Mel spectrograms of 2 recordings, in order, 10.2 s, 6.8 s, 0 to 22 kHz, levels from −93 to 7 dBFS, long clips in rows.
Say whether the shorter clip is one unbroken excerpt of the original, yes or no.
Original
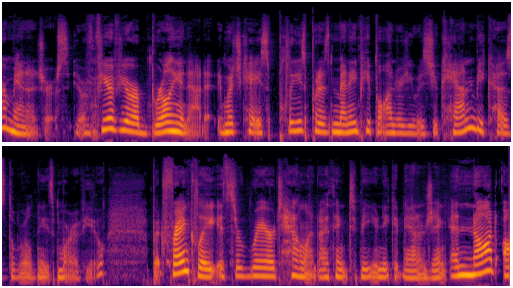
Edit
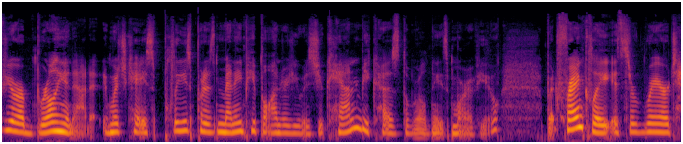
yes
